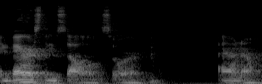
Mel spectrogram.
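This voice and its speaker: A man's very deep, low voice, somewhat breathy, at a moderate pace with audible room echo. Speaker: college student vlogger. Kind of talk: vlog monologue. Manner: hesitant, many fillers.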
